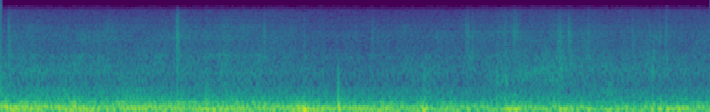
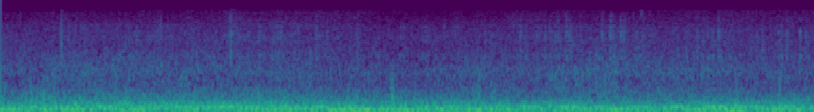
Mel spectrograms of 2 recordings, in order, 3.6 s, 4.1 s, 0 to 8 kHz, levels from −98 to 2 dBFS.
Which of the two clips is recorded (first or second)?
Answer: second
